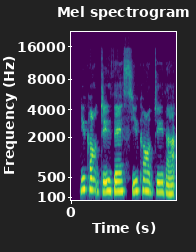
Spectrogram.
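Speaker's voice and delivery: ordinary delivery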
